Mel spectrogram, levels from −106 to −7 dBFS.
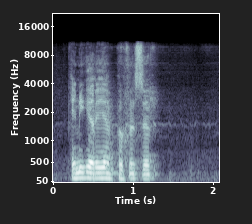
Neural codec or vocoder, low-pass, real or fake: codec, 44.1 kHz, 1.7 kbps, Pupu-Codec; 10.8 kHz; fake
